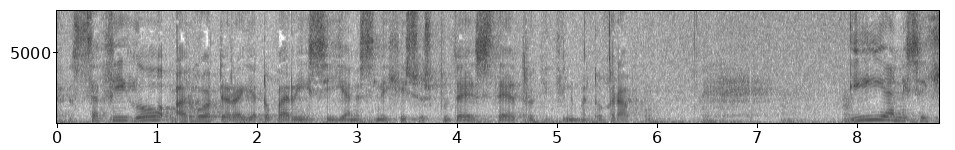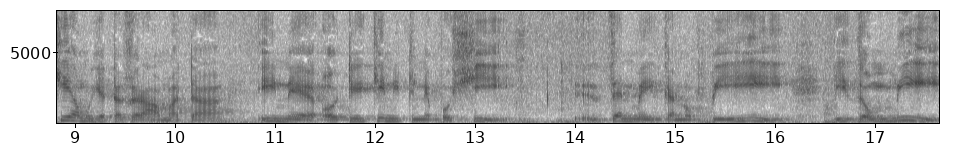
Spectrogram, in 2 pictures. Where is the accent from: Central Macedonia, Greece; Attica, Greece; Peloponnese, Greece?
Attica, Greece; Athens; born there; Κάποτε γεννήθηκα στην Αθήνα. Σπούδασα εδώ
